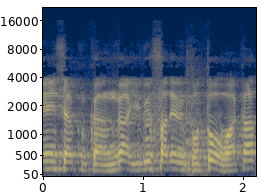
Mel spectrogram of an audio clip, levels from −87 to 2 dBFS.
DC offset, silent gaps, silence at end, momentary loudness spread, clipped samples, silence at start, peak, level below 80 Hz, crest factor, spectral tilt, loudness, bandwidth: under 0.1%; none; 0 s; 2 LU; under 0.1%; 0 s; 0 dBFS; -58 dBFS; 20 dB; -5 dB/octave; -20 LUFS; 11.5 kHz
